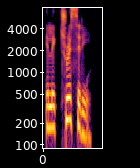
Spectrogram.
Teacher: Não é ti. E também o tr em trick, que tem aquele som enroladinho do inglês americano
